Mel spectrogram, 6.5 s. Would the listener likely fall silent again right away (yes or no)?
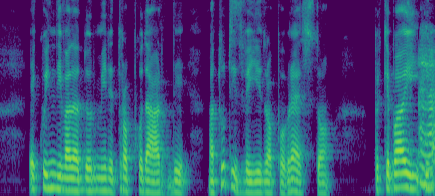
yes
